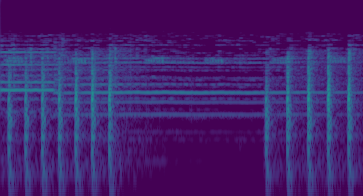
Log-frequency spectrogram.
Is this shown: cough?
no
